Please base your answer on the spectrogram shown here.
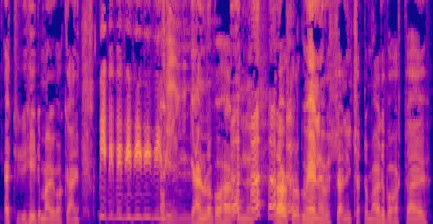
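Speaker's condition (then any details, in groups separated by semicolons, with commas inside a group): Hearing loss with cochlear implants; right implant 10-11 years ago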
